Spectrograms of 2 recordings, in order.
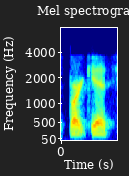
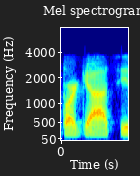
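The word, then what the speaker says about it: Bargatze: I'm a I'm a huge Nate Bargetti fan and real fans know it's Baretti, not Bargotsi.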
